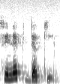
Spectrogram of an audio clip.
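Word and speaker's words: synecdoche: we have synector key now please do see the pronunciation it's synec ducky okay so Synergy key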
